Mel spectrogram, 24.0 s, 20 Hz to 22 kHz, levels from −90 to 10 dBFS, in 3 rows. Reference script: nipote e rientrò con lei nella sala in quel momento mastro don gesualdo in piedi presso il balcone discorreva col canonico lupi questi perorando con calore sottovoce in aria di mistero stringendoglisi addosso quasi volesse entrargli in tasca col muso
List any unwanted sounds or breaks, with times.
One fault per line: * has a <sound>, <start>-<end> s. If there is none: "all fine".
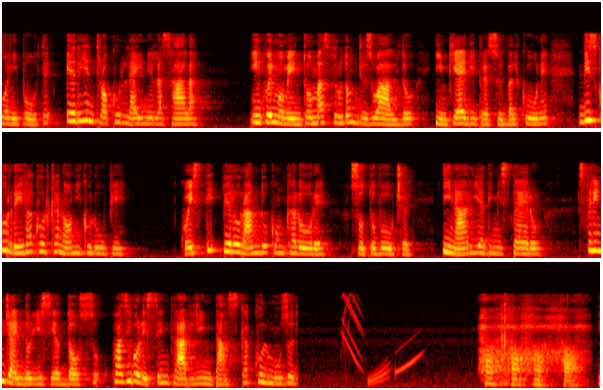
* has a chirp, 20.5-21.6 s
* has a laugh, 22.3-23.9 s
